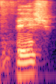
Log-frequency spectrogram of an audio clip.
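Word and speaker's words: phishing: it spell it said fish but it's spelled p i sh and that's what we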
